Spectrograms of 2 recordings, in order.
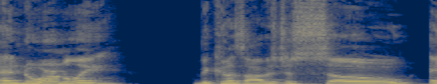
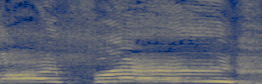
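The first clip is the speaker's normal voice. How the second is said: high, drawn-out scream at top of lungs. Retelling a moment driving alone after crying: retelling a scream. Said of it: "I was screaming to the top of my lungs".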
